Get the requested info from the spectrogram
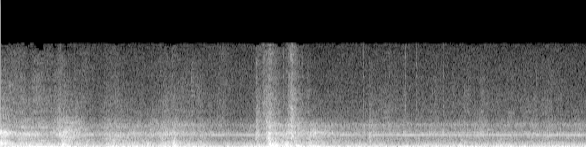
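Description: Passenger train running along the line, heard from inside the carriage: a steady low rumble with a few sharp clicks and knocks from the wheels and track in the first three seconds, and a thin, steady high whine that sets in about two seconds in.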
